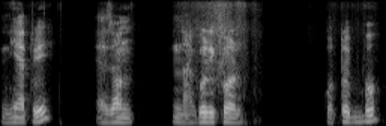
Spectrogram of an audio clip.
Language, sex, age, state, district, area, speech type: Assamese, male, 60+, Assam, Biswanath, rural, spontaneous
